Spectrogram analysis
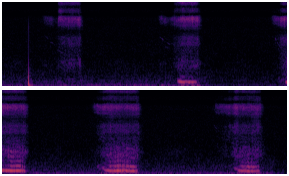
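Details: Pet cat loudly snoring right after dozing off indoors. Heavy hissing snores with a deep rattling undertone come roughly every two to two and a half seconds. A single sharp click is heard near the start.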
